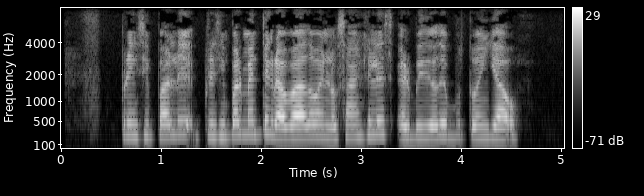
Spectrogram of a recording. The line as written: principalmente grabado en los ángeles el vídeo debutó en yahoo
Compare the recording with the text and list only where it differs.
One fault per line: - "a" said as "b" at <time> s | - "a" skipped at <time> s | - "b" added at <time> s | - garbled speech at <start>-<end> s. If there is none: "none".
none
